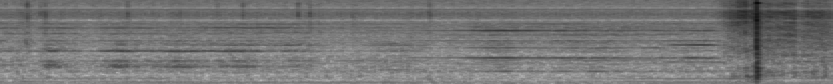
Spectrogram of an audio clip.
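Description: A homemade FET medium-wave radio receiver playing a broadcast station faintly through its small audio amplifier, with music coming through. A single sharp click shortly before the end.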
